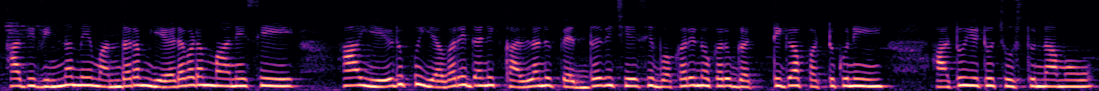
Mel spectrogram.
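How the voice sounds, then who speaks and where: A woman narrating a horror story in a steady, dramatic storytelling voice. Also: a little high, slow.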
